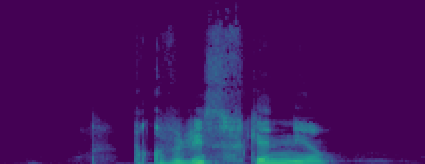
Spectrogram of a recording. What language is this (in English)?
Kabyle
